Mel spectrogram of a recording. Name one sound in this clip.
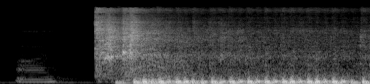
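A small quad engine starts and runs with a loud, rapid chugging rumble.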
